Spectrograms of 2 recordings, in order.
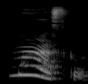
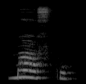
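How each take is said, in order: First: The middle consonant is an s sound. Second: The middle consonant is a v sound. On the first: The speaker calls it right. "звісно" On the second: The speaker calls it wrong. "Я буду погано вимовляти деякі звуки"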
